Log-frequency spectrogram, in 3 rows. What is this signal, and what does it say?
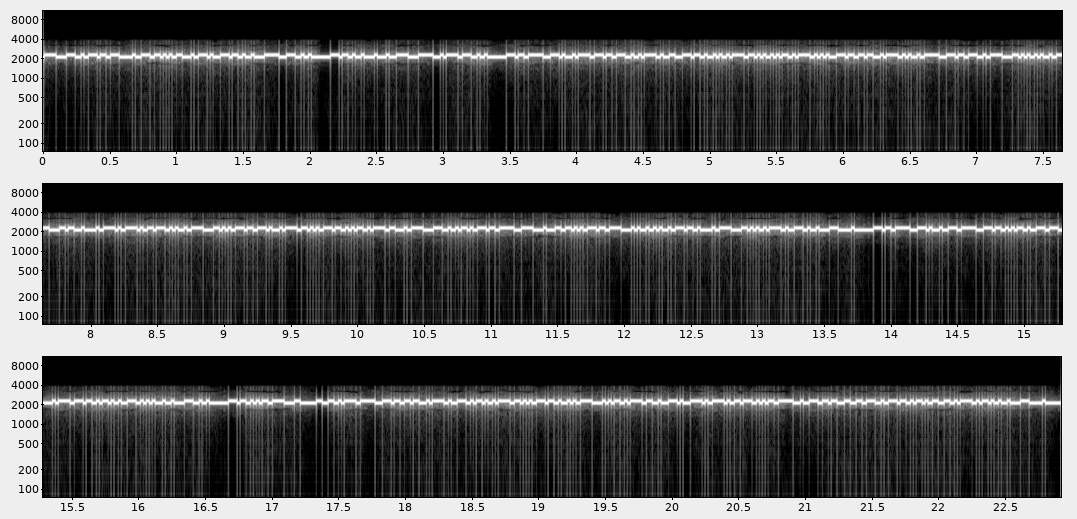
RTTY, about 45.45 baud. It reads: ON MARCH 5, 1953, THE NEW JERSEY LEFT NORFOLK FOR HER SECOND TOUR OFF KOREA. THAT SAME DAY, SOVIET LEADER JOSEPH STALIN DIED.
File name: fsk170 / USS-New-Jersey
